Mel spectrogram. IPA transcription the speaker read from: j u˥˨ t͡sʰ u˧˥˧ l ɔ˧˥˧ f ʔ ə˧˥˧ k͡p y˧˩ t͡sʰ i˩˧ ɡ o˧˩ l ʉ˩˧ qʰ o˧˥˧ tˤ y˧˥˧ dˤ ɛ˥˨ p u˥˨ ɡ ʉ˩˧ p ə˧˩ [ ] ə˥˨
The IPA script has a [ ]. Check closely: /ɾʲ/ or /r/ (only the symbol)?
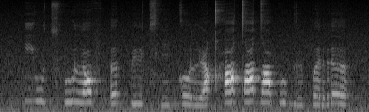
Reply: r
